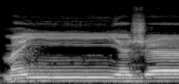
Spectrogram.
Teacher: Di sini nun sukun bertemu ya. Masukin ke yanya dengan dengungan.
